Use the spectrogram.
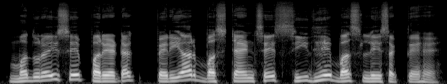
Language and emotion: Hindi, neutral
